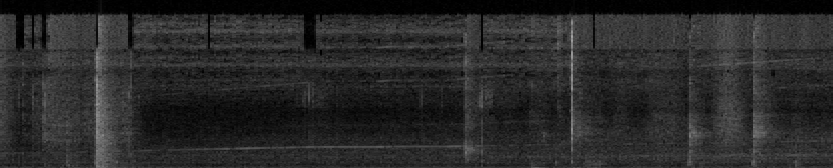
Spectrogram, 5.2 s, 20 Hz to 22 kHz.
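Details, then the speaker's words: Old Toshiba laptop DVD drive reading recovery disc 2 while creating recovery media: faint whine climbing as the disc spins up, with light head-seek clicks; reading normally. "Alright, I hear it going, so I think it's back to copying more stuff, and wait till it wants disk 3."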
